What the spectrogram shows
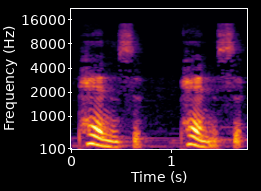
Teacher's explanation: Буква S читается как звук Z. В конце слова, после звонких согласных и гласных. Например, в слове pens, pens, ручки.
